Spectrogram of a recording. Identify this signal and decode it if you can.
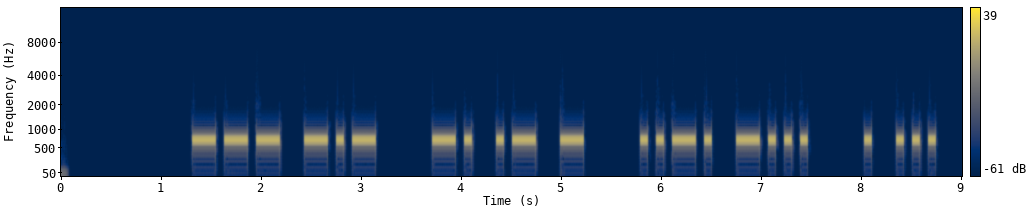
Morse code, heard as a keyed tone, about 16 wpm, 700 Hz. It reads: OK NAT FB ES
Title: Practice QSO - Exchange 2 - Info - 15wpm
